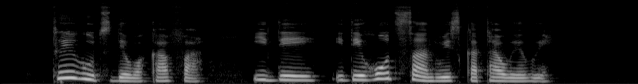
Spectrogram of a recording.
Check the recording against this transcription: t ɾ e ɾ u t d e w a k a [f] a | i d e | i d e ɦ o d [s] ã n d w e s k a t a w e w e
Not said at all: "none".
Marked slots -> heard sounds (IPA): f, s

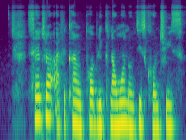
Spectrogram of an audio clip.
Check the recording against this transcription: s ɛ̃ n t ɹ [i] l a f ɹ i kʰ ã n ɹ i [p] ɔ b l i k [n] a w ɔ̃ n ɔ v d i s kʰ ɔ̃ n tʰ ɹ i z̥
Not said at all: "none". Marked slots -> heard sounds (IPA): a, pʰ, n

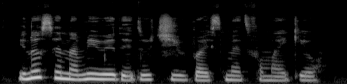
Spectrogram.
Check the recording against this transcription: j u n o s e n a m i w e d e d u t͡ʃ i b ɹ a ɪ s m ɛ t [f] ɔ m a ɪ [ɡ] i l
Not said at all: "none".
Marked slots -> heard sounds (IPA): f, ɡ

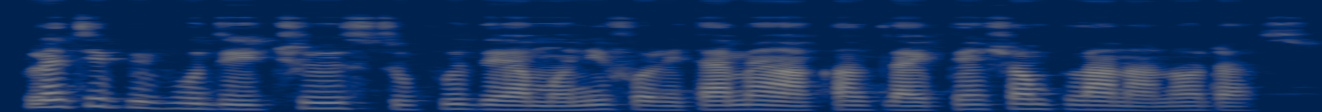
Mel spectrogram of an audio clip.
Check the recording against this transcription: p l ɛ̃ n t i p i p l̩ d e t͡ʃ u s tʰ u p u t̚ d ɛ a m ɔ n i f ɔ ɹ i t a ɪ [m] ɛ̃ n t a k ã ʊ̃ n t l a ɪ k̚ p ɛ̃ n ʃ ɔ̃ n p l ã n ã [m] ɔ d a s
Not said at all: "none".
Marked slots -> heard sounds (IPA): m, n

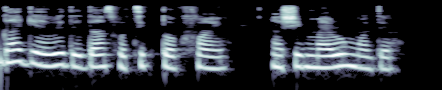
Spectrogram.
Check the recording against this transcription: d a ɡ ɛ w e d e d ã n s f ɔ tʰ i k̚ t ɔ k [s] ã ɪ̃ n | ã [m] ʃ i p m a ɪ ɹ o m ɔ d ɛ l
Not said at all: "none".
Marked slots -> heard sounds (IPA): f, n

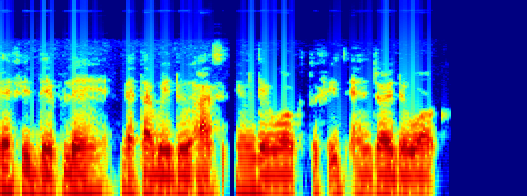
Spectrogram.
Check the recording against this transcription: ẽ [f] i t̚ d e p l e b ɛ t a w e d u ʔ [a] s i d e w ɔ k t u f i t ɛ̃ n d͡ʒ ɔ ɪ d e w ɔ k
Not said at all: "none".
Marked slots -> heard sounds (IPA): f, a

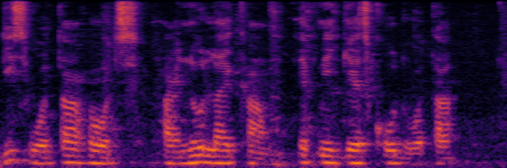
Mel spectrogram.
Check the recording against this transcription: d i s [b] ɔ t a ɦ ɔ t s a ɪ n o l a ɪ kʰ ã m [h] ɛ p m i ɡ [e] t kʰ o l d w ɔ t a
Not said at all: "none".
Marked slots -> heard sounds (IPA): w, h, ɛ

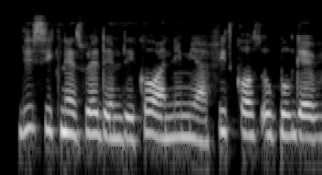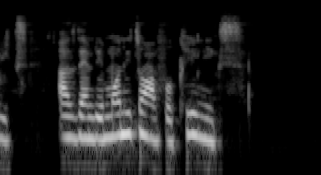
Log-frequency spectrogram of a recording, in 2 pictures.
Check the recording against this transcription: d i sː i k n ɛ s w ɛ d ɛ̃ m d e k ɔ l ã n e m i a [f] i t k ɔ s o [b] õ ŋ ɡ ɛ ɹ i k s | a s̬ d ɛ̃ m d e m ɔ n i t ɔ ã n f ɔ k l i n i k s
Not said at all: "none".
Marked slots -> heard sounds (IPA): f, ɡ͡b

